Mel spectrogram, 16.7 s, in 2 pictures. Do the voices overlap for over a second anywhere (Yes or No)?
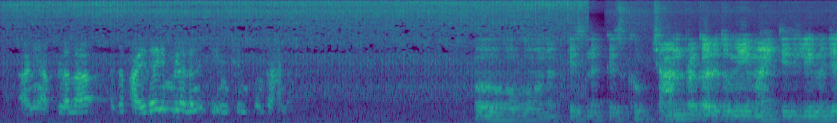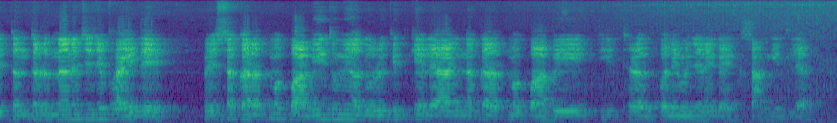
No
